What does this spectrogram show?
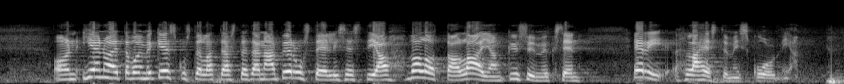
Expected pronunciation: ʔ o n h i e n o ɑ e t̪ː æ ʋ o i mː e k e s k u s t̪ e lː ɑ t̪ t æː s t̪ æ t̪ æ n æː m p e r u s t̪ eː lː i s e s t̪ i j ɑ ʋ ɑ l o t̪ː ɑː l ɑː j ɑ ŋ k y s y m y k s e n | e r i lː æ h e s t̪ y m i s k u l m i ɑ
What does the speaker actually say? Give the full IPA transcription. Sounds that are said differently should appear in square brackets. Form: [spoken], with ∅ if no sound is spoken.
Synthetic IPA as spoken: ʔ o n h i e n o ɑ e t̪ː æ ʋ o i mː e k e s k u s t̪ e lː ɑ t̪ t [æ] s t̪ æ t̪ æ n æː m p e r u s t̪ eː lː i s e s t̪ i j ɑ ʋ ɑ l o t̪ː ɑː l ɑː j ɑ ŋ k y s y m y k s e n | e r i [l] æ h e s t̪ y m i s k u l m i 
